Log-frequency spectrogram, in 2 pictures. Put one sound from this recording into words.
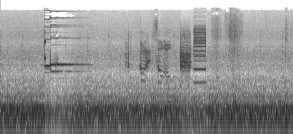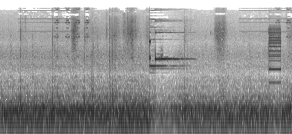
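A phone chimes with short electronic beeps.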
